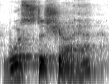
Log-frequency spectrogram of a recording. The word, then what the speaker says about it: Worcestershire: making so far yes a lot of folks struggle with the pronunciation or pronunciation of Worcester Worcestershire Worcestershire sauce it's like Oxford Oxfordshire um and this is I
